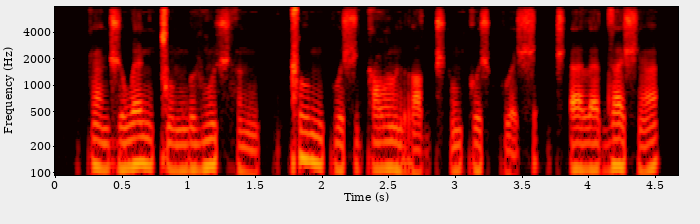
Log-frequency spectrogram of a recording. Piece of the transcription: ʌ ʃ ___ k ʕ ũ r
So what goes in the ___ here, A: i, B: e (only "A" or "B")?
A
